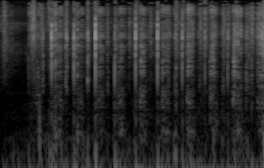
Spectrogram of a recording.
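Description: A thin scraper stylus scratches the black scratch-off coating off a figure on a flat cardboard jigsaw puzzle. The sound is a close, quiet run of quick, dry scraping strokes with bright raspy edges over soft low thumps, each stroke stopping short with no ring.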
